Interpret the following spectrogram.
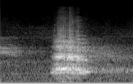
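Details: A roe deer in Mecklenburg-Vorpommern, eastern Germany, gives a single hoarse, gruff alarm bark ("Schrecken") on an icy-cold, clear, sunny day.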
